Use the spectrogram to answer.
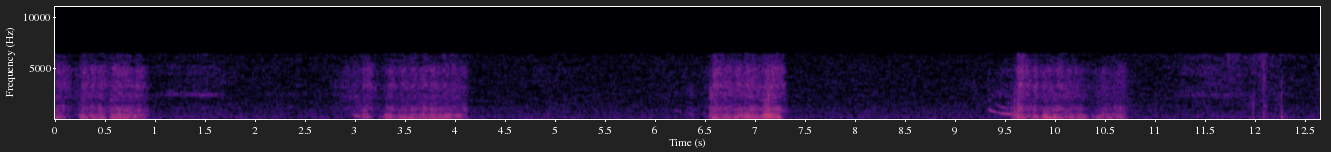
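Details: Four slow, rough, noisy snoring breaths during sleep, about 19 a minute, with quiet gaps between them; snoring.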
